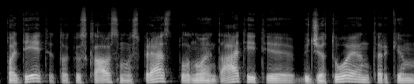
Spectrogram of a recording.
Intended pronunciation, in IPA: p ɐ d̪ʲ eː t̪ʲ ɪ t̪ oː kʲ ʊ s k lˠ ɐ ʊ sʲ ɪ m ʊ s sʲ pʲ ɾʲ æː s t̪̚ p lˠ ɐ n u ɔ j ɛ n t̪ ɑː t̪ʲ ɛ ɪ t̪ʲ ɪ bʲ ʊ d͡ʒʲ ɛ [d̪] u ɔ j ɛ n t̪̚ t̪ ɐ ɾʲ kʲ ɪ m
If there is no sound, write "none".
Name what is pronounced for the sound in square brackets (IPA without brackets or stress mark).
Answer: t̪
